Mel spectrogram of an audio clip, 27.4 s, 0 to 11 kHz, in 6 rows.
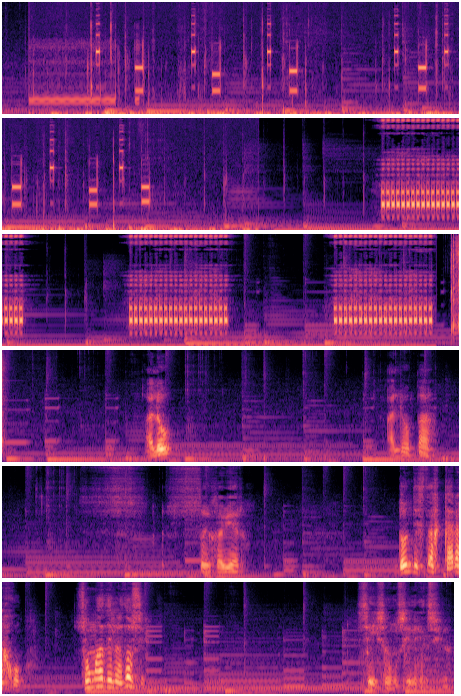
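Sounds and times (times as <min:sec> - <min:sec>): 
telephone ringing during a call: 0:00.3 - 0:01.2, 0:08.4 - 0:09.4, 0:10.4 - 0:11.6, 0:12.4 - 0:13.6
phone keypad beeps dialing a number: 0:00.3 - 0:03.0, 0:03.9 - 0:06.1, 0:08.4 - 0:09.5, 0:10.4 - 0:11.6, 0:12.4 - 0:13.6
speech: 0:17.7 - 0:18.1, 0:20.3 - 0:20.7, 0:22.3 - 0:24.4, 0:26.5 - 0:27.3.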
